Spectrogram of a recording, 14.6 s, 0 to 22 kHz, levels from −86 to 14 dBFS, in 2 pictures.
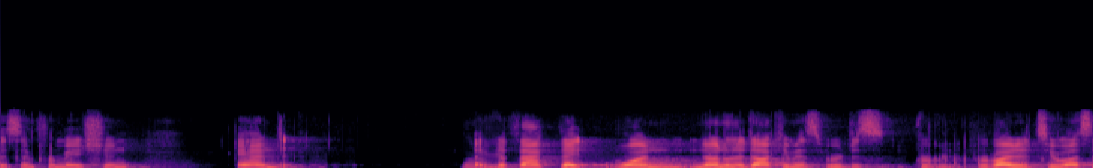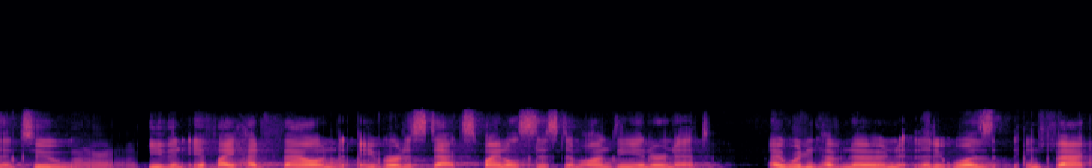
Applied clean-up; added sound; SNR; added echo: neural mask model Resemble Enhance denoiser.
